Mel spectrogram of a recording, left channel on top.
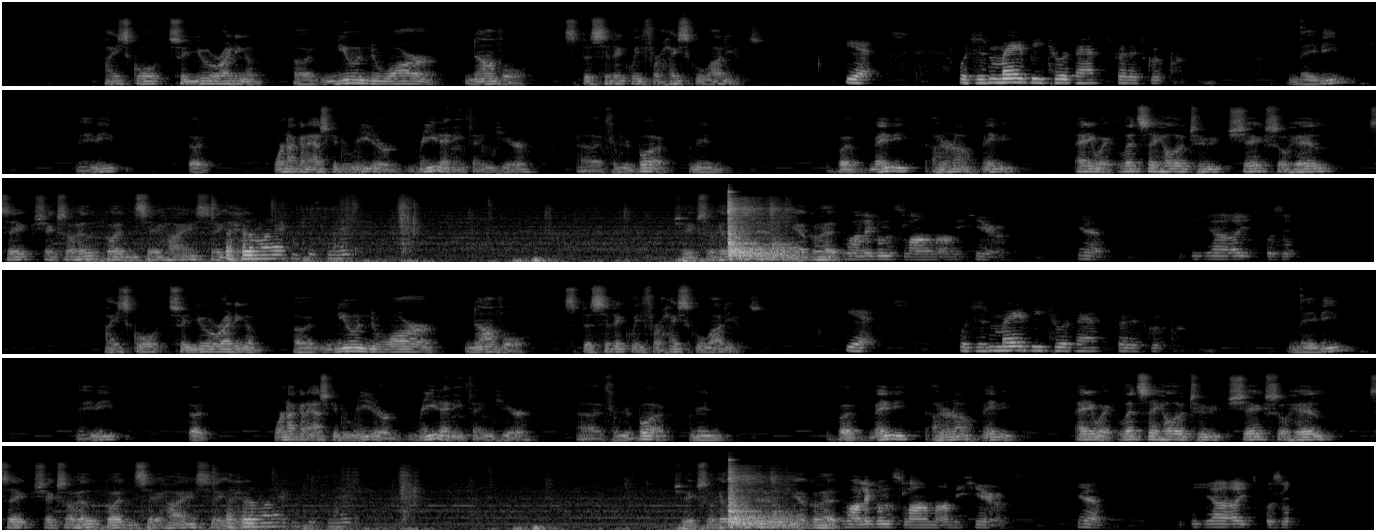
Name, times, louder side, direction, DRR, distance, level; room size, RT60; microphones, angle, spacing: voice 1, 1.0-2.6 2.9-4.3 4.6-5.2 5.6-7.6 12.8-13.5 14.5-14.9 15.6-15.8 16.5-19.0 19.5-21.0 22.1-23.9 24.5-27.0 27.4-30.0 34.2-35.9, right 2 dB, 5° right, 0.4 m, -35 dB
voice 2, 8.4-9.0 9.6-11.8 29.7-31.0, left 5 dB, 65° left, 0.3 m, -31 dB
sound 1, 28.0-35.5, left 1 dB, 85° left, 0.7 m, -34 dB
voice 3, 35.9-37.5 38.2-38.5 39.4-40.3, right 4 dB, 85° right, 0.4 m, -36 dB
2.7 x 2.1 x 2.4 m
head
